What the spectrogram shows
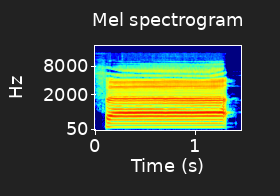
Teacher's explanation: یہ سا بغیر سیٹی کی آواز کے ساتھ ادا ہوگا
